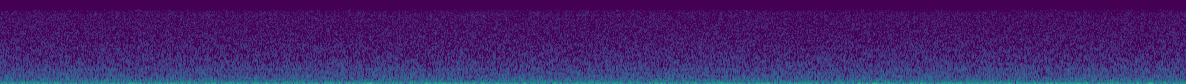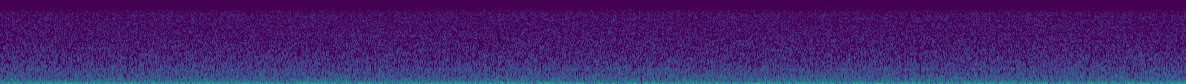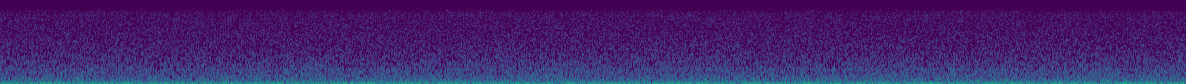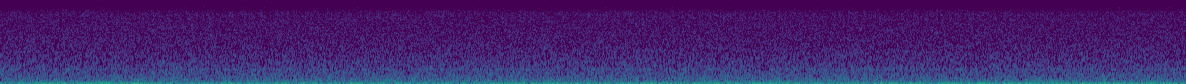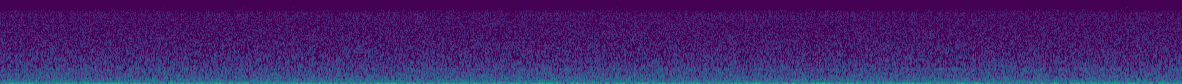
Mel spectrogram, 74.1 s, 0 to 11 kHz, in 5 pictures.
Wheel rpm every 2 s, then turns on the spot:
0, 0, 0, 0, 0, 0, 0, 0, 0, 0, 0, 0, 0, 0, 0, 0, 0, 0, 0, 0, 0, 0, 0, 0, 0, 0, 0, 0, 0, 0, 0, 0, 0, 0, 0, 0, 0.
none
